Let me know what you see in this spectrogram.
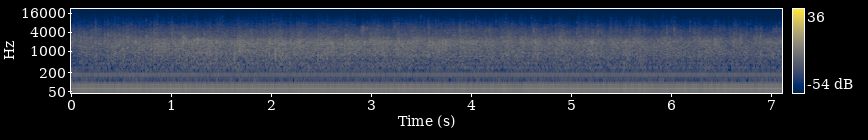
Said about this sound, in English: I want you to affirm that by recognizing who God is. Let's clap for him now.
